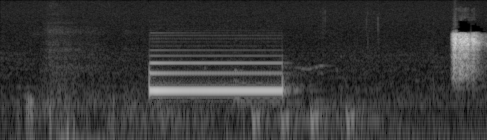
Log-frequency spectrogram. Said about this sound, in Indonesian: telepon dulu kita mau coba telepon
